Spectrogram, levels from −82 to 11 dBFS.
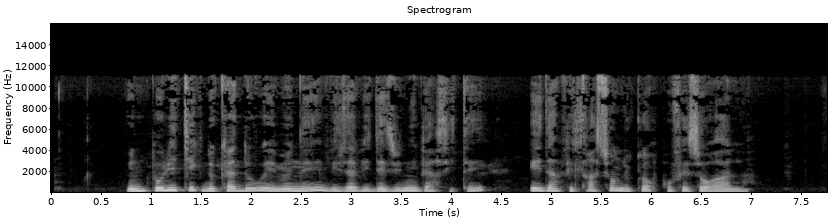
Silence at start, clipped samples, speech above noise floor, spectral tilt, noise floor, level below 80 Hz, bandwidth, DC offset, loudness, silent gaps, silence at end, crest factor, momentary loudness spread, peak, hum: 0.75 s; under 0.1%; 46 dB; -6 dB/octave; -64 dBFS; -60 dBFS; 11.5 kHz; under 0.1%; -19 LUFS; none; 0.8 s; 16 dB; 10 LU; -2 dBFS; none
